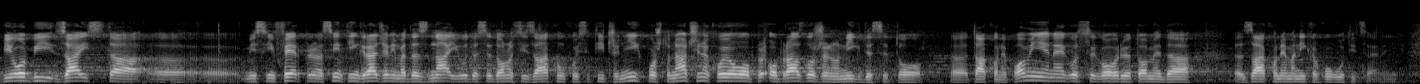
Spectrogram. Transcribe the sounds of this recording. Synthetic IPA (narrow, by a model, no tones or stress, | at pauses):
biːlo̞bizajist̪a | mislimfeːɾpɾe̞masʋiːmt̪iːmɡɾad͡ʑanimad̪aznajud̪ased̪o̞no̞sizaːko̞nko̞jiset̪iːt͡ʂe̞ɲiːxpo̞ʃt̪o̞naːt͡ʃinnːako̞jjeo̞ʋoobɾazlˠo̞ʒe̞no̞niɡd̪ese̞t̪o̞ː | t̪ako̞ne̞po̞miɲe̞neɡo̞seɡo̞ʋo̞ɾio̞t̪o̞me̞d̪a | zaːkonːeːmanikakʋo̞ɡut̪it̪sa̰ja̰na̰ɲḭːx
